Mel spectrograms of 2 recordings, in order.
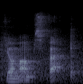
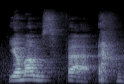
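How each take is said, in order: First: It is muttered quietly under the breath. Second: It is said aloud at normal volume. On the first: It mimics an audience repeating the joke. "repeat it under their breath" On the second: The joke is being told. "they'll say something"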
